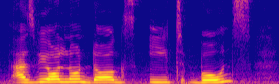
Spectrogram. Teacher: I'm actually going down in my tone when I'm giving out this particular sentence. Again, in English language, I have to keep in mind statement follows a different intonation pattern and question follows different intonation pattern.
